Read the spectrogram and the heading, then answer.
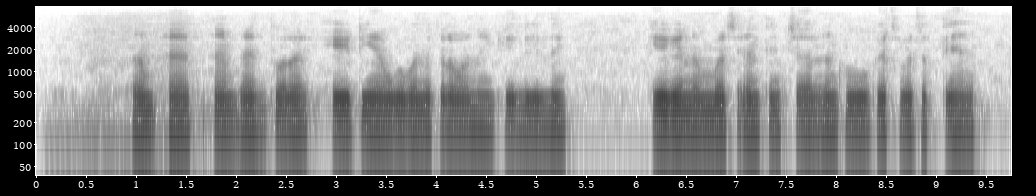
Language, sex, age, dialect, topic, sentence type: Hindi, male, 18-24, Awadhi Bundeli, banking, question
